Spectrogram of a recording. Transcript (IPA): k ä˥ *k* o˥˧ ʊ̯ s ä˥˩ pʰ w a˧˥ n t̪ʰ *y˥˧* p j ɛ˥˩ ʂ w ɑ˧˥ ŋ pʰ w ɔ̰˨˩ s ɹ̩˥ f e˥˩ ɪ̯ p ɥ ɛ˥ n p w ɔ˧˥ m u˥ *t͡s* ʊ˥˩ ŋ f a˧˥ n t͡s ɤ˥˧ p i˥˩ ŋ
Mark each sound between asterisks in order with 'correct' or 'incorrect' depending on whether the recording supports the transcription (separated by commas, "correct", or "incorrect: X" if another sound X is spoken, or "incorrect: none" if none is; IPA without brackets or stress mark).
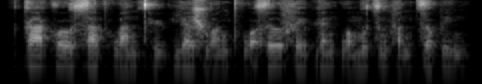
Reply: correct, incorrect: y̰˨˩, correct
